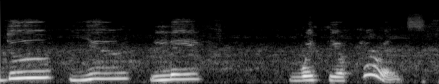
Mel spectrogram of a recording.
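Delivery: slow, separated words in "Do you live with your parents"; word-by-word model. Shown as a demonstration. Teacher reading out an example question, slow and word by word.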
